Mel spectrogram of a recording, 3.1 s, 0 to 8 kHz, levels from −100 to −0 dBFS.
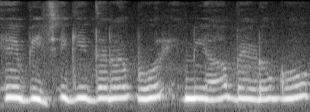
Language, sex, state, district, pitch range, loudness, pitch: Hindi, female, Delhi, New Delhi, 245-270 Hz, -11 LUFS, 255 Hz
